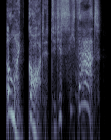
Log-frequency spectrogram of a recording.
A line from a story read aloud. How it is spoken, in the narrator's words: Andrea gasped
